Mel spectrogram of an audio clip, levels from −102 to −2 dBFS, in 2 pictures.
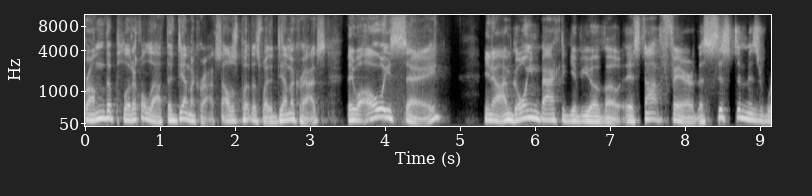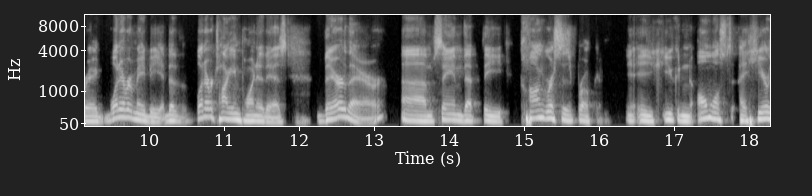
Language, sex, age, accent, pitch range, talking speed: English, male, 50-69, American, 105-135 Hz, 190 wpm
